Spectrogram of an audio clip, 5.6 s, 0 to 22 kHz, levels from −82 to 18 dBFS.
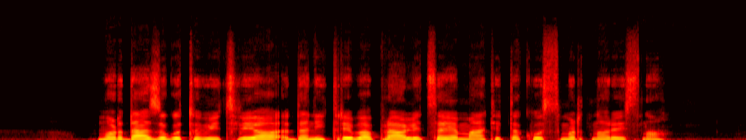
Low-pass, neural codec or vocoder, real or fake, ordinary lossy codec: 19.8 kHz; codec, 44.1 kHz, 7.8 kbps, DAC; fake; none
